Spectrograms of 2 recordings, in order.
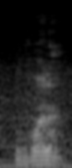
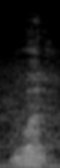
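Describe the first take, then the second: No difference in how they are said.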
